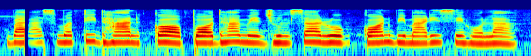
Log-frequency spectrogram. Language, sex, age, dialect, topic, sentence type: Bhojpuri, female, 18-24, Northern, agriculture, question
